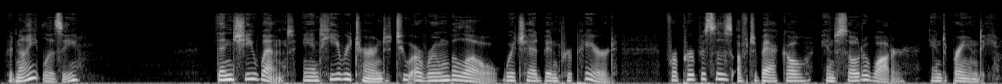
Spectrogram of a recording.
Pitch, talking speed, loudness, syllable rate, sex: 175 Hz, 155 wpm, -18 LUFS, 5.1 syllables/s, female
